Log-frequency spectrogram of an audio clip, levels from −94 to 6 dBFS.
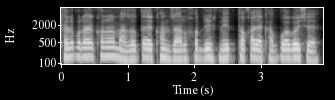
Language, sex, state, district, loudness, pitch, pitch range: Assamese, male, Assam, Hailakandi, -15 LUFS, 150 Hz, 140-160 Hz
